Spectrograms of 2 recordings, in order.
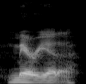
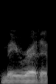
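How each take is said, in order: First: It is said the general, non-local way. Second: It is said the local Marietta way.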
